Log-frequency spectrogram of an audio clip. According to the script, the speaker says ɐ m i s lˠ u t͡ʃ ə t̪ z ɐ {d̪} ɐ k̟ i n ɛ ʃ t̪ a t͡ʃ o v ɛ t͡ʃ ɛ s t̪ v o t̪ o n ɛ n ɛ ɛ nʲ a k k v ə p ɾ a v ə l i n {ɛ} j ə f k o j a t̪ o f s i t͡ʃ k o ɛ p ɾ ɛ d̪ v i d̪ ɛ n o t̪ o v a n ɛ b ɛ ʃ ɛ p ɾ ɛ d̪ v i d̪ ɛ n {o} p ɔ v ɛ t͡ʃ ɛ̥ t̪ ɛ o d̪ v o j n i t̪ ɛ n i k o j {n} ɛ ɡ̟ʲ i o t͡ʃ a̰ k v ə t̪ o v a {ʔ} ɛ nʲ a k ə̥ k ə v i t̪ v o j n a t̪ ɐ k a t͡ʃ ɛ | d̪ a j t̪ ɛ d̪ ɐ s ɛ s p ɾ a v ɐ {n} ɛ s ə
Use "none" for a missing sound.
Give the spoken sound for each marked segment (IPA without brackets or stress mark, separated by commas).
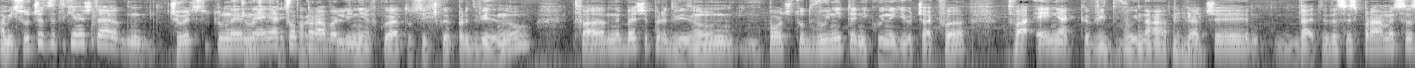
t̪, i, o, n, ʔ, m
